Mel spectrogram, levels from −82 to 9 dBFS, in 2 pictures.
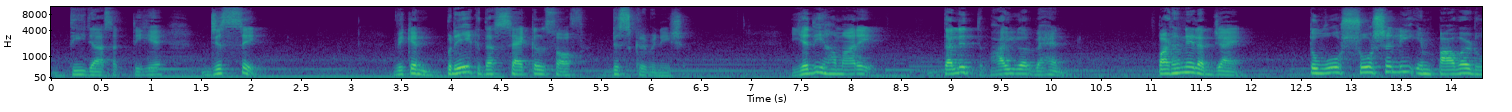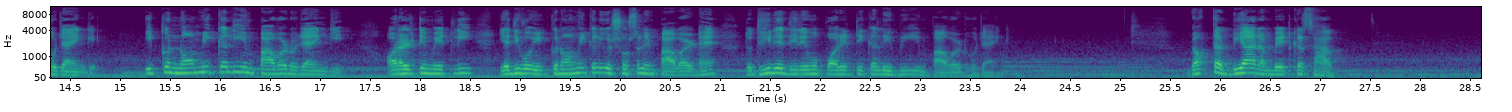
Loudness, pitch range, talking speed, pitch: -22 LUFS, 115-160 Hz, 115 wpm, 135 Hz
